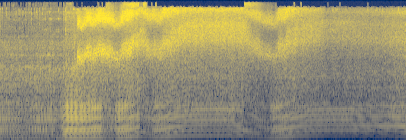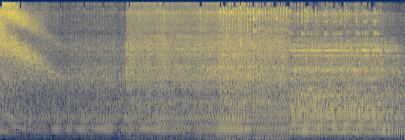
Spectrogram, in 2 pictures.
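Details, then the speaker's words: Stihl string trimmer after clearing the clogged exhaust: quick, clean rise to a high steady buzz on each squeeze, crisp throttle response and even revving, engine speed much higher than before; normal full-power running. "The throttle response was much better, and of course the engine speed was much higher than before we cleared the exhaust."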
